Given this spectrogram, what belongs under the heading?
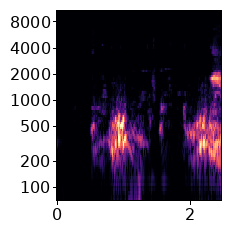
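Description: Giribaz pigeons cooing close by in two soft, throaty bursts, separated by a brief pause.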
